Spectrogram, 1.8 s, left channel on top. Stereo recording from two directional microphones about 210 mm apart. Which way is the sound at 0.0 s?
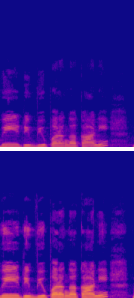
45° right (ahead or behind).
